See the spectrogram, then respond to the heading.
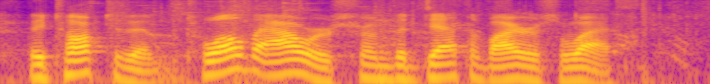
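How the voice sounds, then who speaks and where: Noticeable background noise runs under a man whose lively intonation keeps a moderate pace. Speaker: gaming youtuber. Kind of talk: casual chat. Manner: slurred, stumbling words.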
